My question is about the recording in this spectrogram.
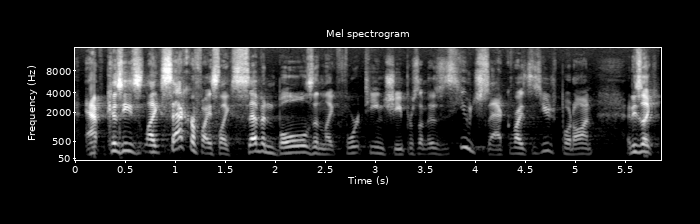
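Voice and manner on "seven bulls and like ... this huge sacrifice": ordinary delivery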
